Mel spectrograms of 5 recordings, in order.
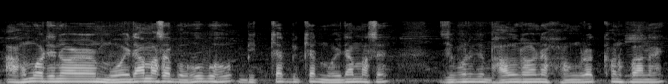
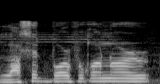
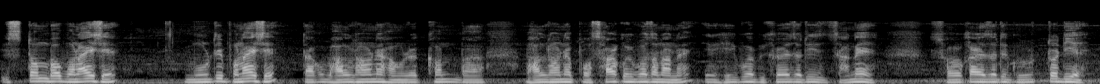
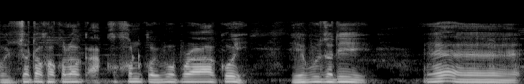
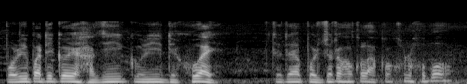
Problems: background sounds at intervals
